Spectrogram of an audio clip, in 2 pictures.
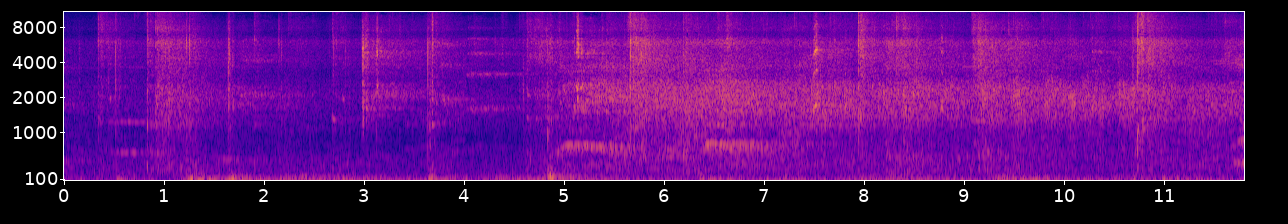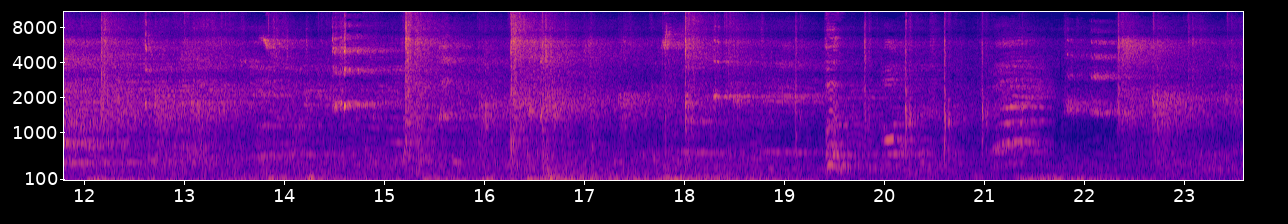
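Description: Badminton rally: racket strings striking the shuttlecock again and again as sharp clicks, with players' footsteps thudding and short shoe squeaks on the court.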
